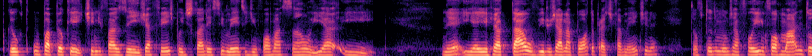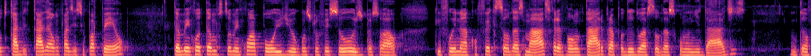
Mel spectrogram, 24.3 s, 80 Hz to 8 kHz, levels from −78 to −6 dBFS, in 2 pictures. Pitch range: 160-180 Hz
